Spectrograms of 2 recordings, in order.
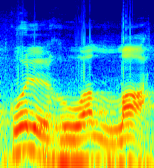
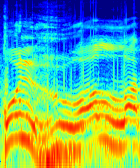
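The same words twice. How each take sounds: First: The h is said lightly and relaxed. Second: The h is pushed hard from the chest. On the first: The speaker calls it right. "Bagaimana cara yang benar? Relax saja" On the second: The speaker calls it wrong. "Ha itu dikokang. ... Itu suara dari dada, bukan dari tenggorokan"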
